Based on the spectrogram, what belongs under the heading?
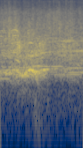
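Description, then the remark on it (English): A brief burst of audience applause, a dense, steady wash of many hands clapping at once, fairly loud and even throughout with no voices standing out, as a live show audience applauds itself for coming out, at the end of the show. “Give yourselves a round of applause for making it out.”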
